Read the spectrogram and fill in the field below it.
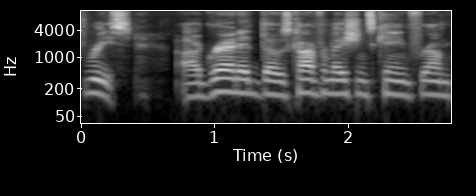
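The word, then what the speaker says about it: Ries: different podcasts i found different interviews it is pronounced reese and i am 100 confident in that um i apologize but i really wanted to make sure i got this name right um so it is rhys it's spelled rise but it's pronounced rhys i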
